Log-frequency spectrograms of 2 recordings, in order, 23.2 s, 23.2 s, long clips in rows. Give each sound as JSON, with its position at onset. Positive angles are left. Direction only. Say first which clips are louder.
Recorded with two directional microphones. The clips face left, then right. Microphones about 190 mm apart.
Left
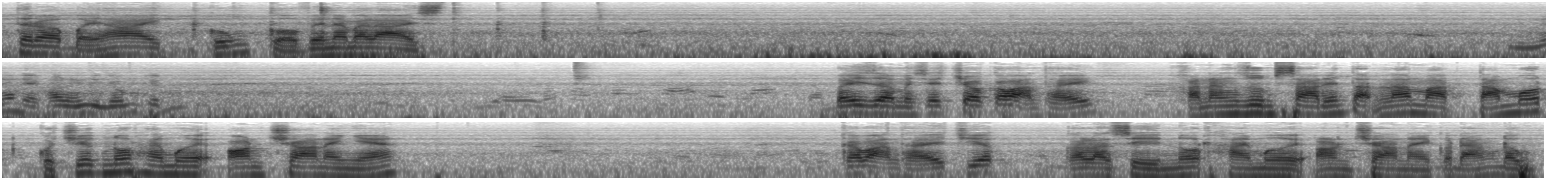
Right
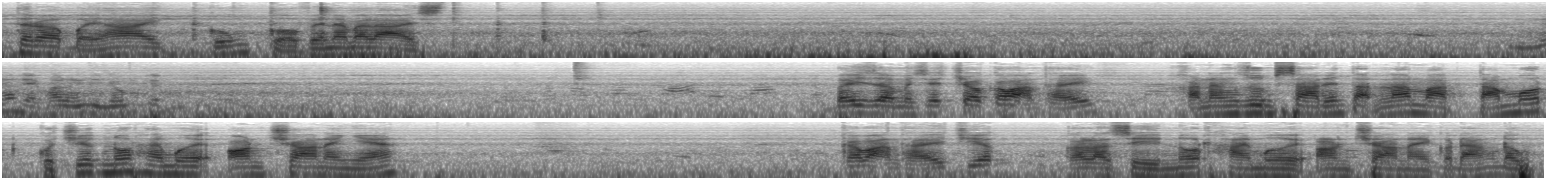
{"t": 0.1, "sound": "speech", "louder": "left 3 dB", "side_deg": 20}
{"t": 7.8, "sound": "speech", "louder": "left 6 dB", "side_deg": 30}
{"t": 11.9, "sound": "speech", "louder": "left 4 dB", "side_deg": 25}
{"t": 19.6, "sound": "speech", "louder": "left 3 dB", "side_deg": 30}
